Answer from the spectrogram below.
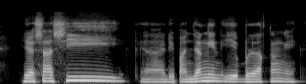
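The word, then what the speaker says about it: やさしい: Nah, ini untuk yang suara panjang I juga sama ya kayak gitu ya. Yasasi. Nah, dipanjangin I belakangnya. Yasasi tuh.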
